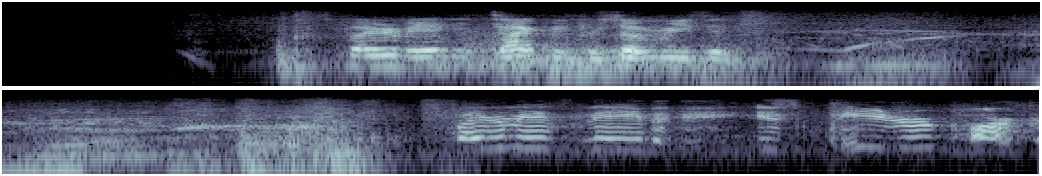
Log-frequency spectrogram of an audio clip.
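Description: A man speaks tensely, heard through a loudspeaker.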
